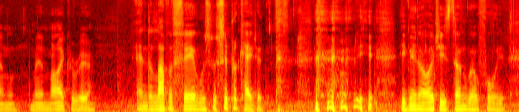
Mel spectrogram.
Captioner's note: chuckle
